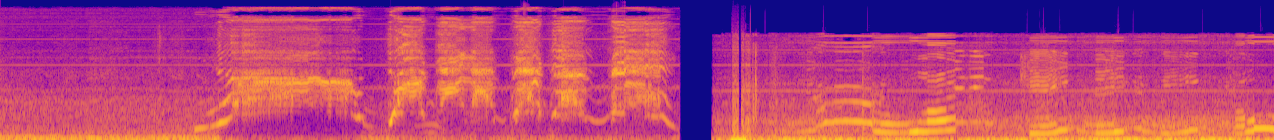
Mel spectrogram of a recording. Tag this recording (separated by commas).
Speech, kid speaking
